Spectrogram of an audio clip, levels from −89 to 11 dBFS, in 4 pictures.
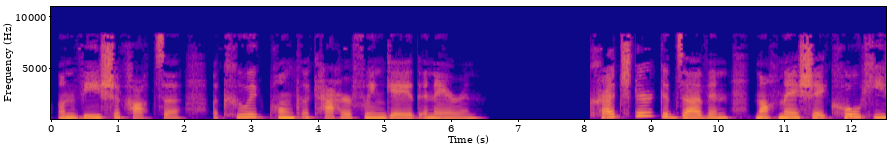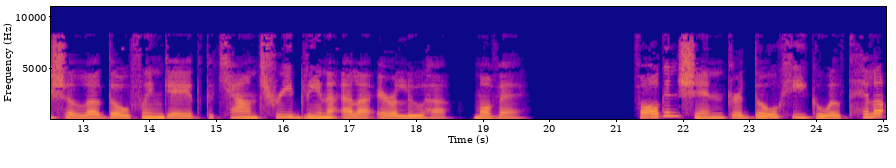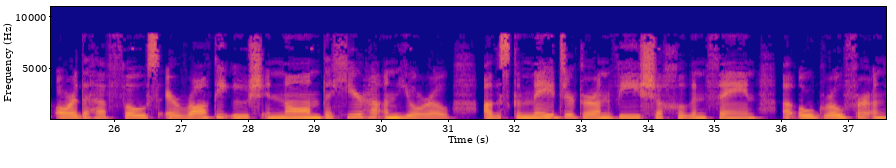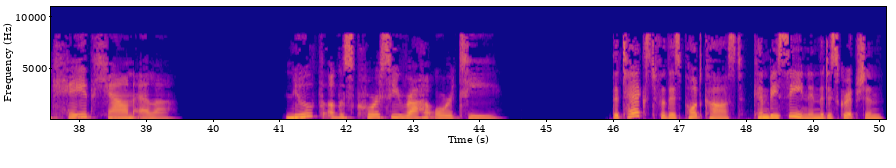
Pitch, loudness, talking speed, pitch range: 205 Hz, -20 LUFS, 85 wpm, 190-225 Hz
